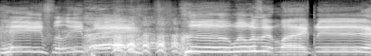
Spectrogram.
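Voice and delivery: rough, drawn-out voice. Showing how another person talks, imitating Lee. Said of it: "Lee's kinda like".

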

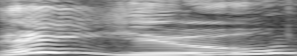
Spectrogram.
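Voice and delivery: high, delighted, pleasantly surprised voice. Showing how a greeting should be said: delighted surprise. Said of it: "you have to say it like that. ... Like it's a surprise and a wonderful one at that".

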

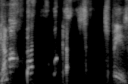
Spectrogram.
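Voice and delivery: whispered, breathy acted voice. Retelling his wife Kim at the finish line of a 5K: imitating Kim screaming. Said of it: "She's screaming".

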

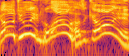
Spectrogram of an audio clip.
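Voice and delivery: put-on super friendly, very high-pitched and slow. Retelling a hallway scene, a character greeting another: imitating someone being very friendly. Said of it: "very friendly at this point".

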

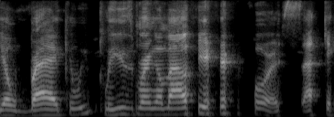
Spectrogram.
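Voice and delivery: put-on pleading. Retelling how he kept asking the coach to let a player play: mock begging. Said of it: "I was begging".

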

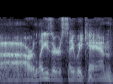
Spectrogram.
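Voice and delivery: talking like a pirate. Attackers in a sketch threatening to take the crew's captain, in a pirate voice. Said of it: "I don't know why they talked like a pirate".

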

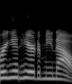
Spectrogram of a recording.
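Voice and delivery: mean, harsh, unkind voice. Speaker illustrates how an invitation to obey might be heard, in a mean voice. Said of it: "Do you hear it in a mean voice?".

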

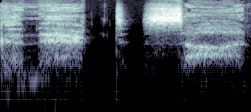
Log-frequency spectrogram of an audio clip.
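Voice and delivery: soft hushed whisper. Retelling a dad telling his son which pitch is coming, whispering. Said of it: "he's whispering".

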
